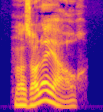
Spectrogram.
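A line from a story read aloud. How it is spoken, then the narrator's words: Called out. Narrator (German): rief sie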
